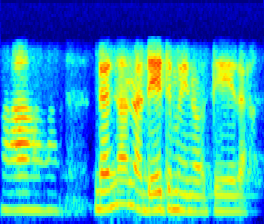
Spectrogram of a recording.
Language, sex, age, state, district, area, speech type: Sindhi, female, 18-30, Gujarat, Junagadh, rural, conversation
